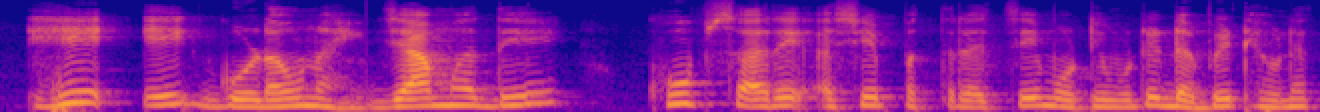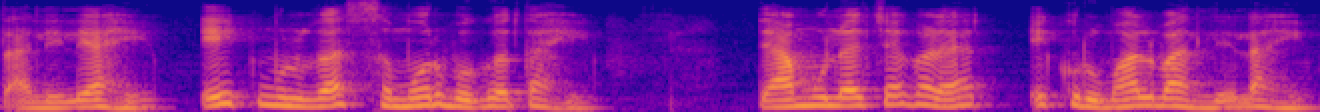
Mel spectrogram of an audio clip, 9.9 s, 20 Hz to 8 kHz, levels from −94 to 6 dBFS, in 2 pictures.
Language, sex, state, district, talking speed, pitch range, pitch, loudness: Marathi, female, Maharashtra, Aurangabad, 155 wpm, 185-220 Hz, 200 Hz, -24 LUFS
